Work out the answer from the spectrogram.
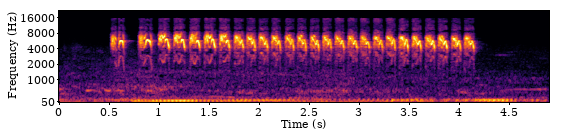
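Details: Long-tailed shrike delivering the 'nembak' song meant to excite other shrikes into singing: a loud, sustained rattle of about thirty-five rapid, very high harsh notes lasting nearly four seconds, with faint low hum beneath.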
